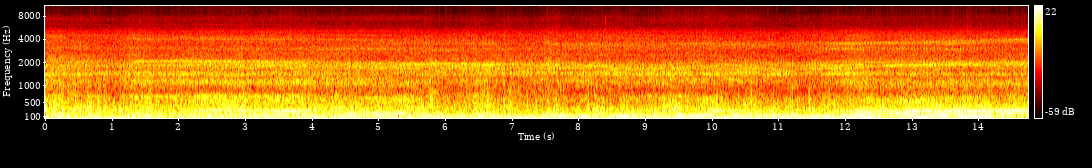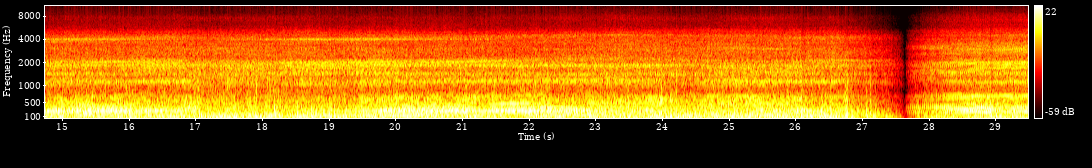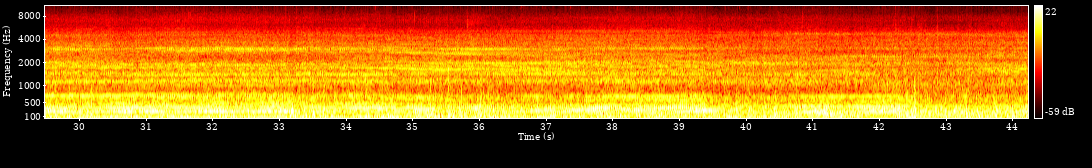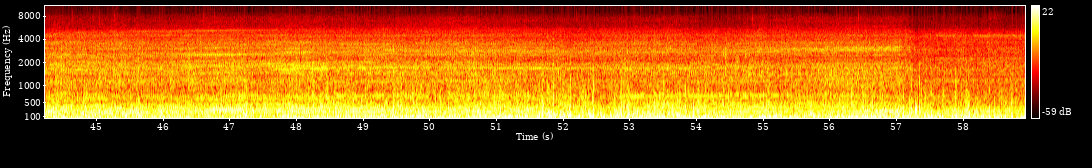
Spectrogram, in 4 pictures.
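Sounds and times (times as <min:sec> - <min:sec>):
motorcycle engine running: 0:00.0 - 0:58.9
wind noise on microphone: 0:00.0 - 0:58.9.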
